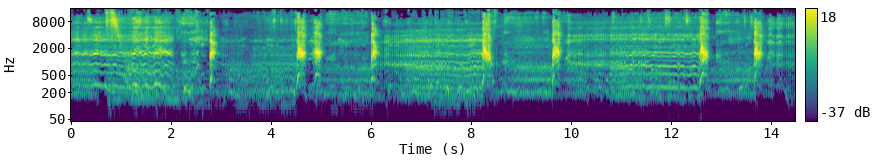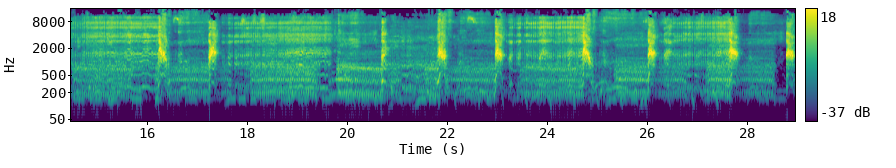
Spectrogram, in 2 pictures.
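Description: Small Chihuahua howling with its muzzle raised: long, wavering howls that rise and fall in pitch. Short, sharp barks cut in every second or two and are the loudest sounds.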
